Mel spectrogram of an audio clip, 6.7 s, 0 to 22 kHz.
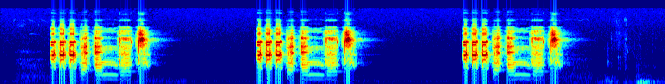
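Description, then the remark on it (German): A digital thermometer, held in a fist, sounds its alarm on reaching its preset temperature of 34 degrees: three identical bursts of rapid, high-pitched electronic chirps, each about a second long and separated by short pauses, sounding alone without any talking. “Dieser Alarm geht eine halbe Minute.”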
